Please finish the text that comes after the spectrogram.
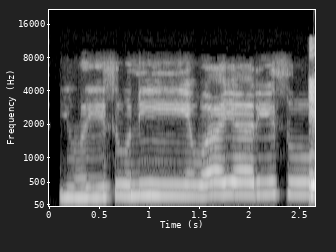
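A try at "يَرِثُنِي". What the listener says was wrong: Yarithuni, ya, bukan yurithu, ya.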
